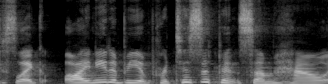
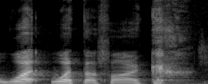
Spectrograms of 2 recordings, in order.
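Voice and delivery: put-on exasperated voice, lower; 3 semitones lower than usual. Retelling a cartoon scene, a character immediately done with it: imitating an exasperated character. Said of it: "He's, like, immediately done with it".

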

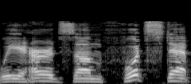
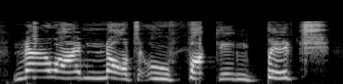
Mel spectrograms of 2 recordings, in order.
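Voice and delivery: shrill, very high, furious angry shout; 12 semitones higher than usual. Reading a fan-fiction story, Draco answers the narrator's question: shouting angrily. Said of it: "He shouted angrily".

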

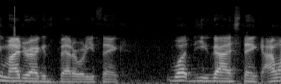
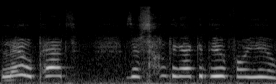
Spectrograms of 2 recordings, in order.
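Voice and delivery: very high, ridiculous put-on girl voice. Reading a note aloud as its writer, trying a put-on girl voice. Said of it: "Should I do a girl voice?".

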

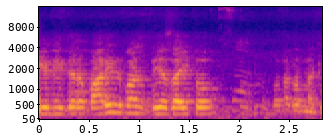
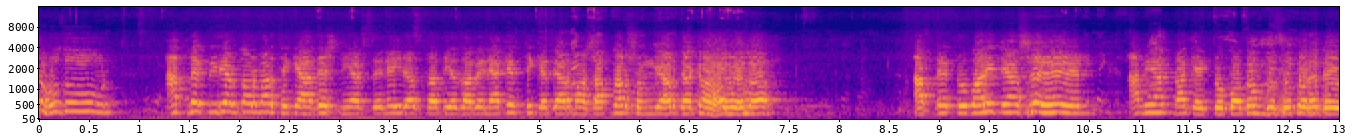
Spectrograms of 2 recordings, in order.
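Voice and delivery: plain

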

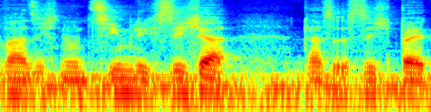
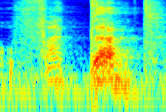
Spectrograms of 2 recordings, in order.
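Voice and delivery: spoken in a hiss. Hearing that killers were sent after them, a woman curses: hissed. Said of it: "zischte Anaik".

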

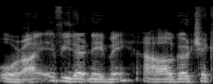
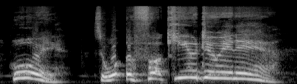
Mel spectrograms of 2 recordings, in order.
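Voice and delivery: put-on drunken, rude, brash character voice, higher and louder; 12 semitones higher, 4 dB louder than usual. Voicing a tipsy character confronting a halfling: drunken rude greeting in character. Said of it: "and I'll go".

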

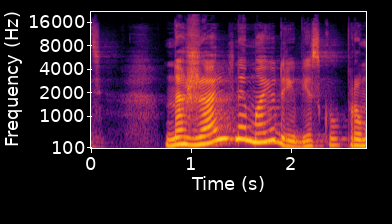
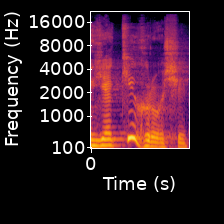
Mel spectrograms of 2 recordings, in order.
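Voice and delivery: astonished, taken aback; 2 semitones lower than usual. The man, greeted by the newsboy Serhiyko, asks back, surprised. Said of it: "здивувався чоловік".

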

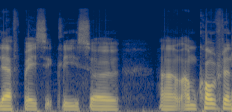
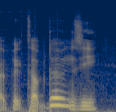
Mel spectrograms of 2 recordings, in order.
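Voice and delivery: voice cracking. Narrating a match from own footage, voice cracking. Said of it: "Nice voice crack there".

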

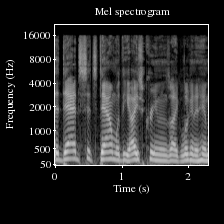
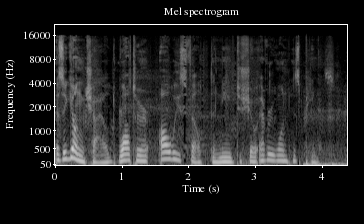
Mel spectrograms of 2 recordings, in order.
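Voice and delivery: nature documentary narrator voice, quieter; 5 dB quieter than usual. Narrating a friend's childhood habit: nature documentary narrator voice. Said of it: "He sounded like the Discovery Channel guy".

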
